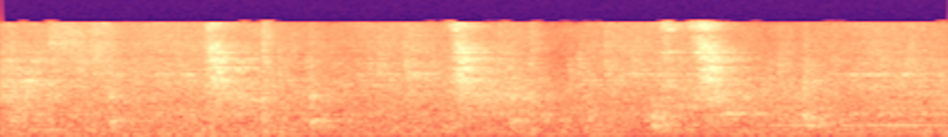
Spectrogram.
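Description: Metal milking cups clatter against each other.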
